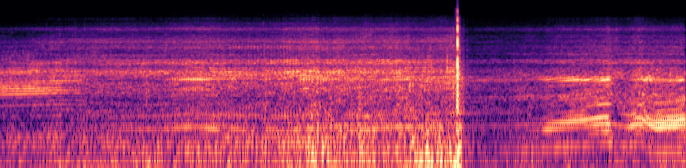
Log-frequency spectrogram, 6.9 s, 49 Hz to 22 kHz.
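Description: Bucket racer's FXR150 motorcycle engine pulling away and accelerating, heard from on board, its note rising as the revs build. A single sharp knock about four and a half seconds in, after which the engine drops back briefly and then picks up again.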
